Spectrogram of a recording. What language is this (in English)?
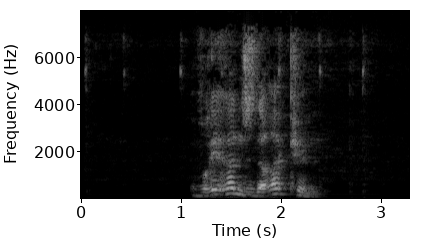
Kabyle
